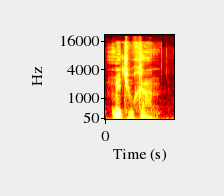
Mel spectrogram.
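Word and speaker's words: Michoacán: Michoacan, I think is how it's pronounced.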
